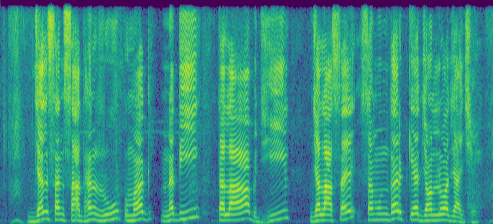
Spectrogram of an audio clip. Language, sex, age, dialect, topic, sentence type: Maithili, male, 25-30, Angika, agriculture, statement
